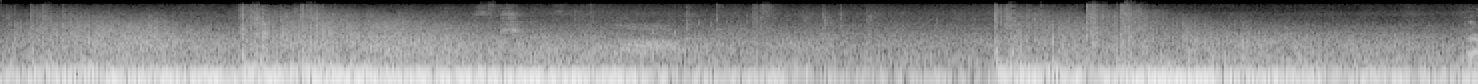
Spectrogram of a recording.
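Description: Heavy naval gunfire from the battleship USS North Dakota in a video game: two deep, booming salvos a few seconds apart, each followed by a rumbling low roar and a noisy, broadband tail.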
